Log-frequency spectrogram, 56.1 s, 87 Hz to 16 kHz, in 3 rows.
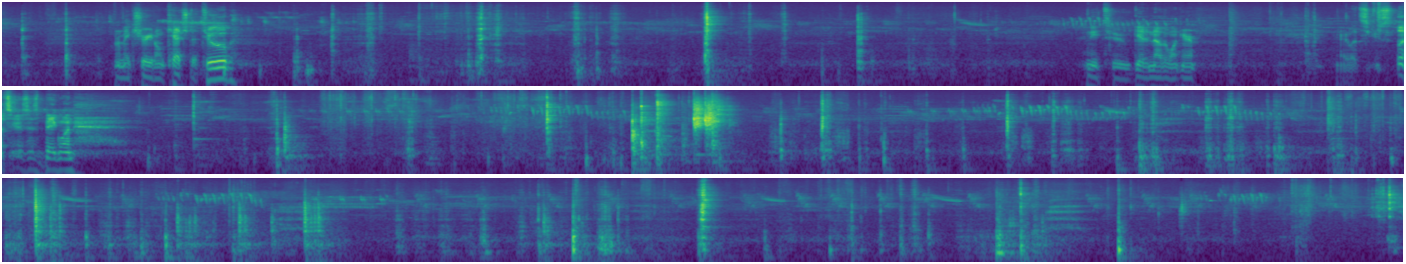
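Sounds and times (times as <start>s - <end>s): rubber tire scraping and squeaking: 1.7s - 13.2s, 20.7s - 51.7s
pry bars clinking on metal: 27.4s - 28.5s.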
